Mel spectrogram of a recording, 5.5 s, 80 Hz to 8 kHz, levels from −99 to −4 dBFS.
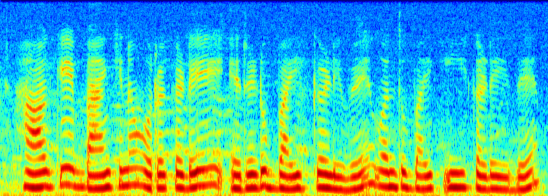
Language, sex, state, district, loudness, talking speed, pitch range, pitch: Kannada, female, Karnataka, Bidar, -13 LUFS, 120 wpm, 195-225 Hz, 210 Hz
